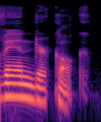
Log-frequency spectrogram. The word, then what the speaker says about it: Vanderkolk: Vanderskoot is actually pronounced... – Jones. – Vanderkolk? – Oh, that's not bad. Vanderkolk. What is it? – Right here. – I can't see it. – V-A-N-D-E-R-K-O-L-K? – Oh, Vanderkolk. Kolk.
